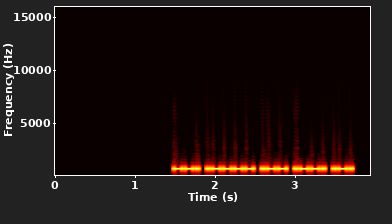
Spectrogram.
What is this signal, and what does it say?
Morse code, heard as a keyed tone, about 34 wpm, 700 Hz. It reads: G1WPR
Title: DXCC-100 Call Signs - 5 Characters - 35wpm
